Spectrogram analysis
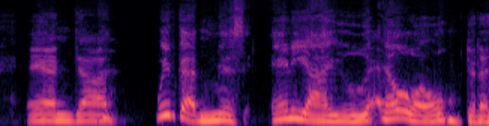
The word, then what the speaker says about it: Aiello: And we've got Miss Annie Aiello. Did I say it right? Annie Aiello. Yeah. Just say it fast. Aiello.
